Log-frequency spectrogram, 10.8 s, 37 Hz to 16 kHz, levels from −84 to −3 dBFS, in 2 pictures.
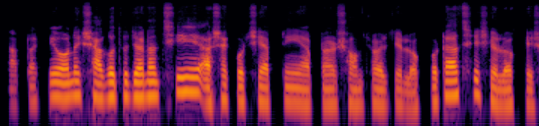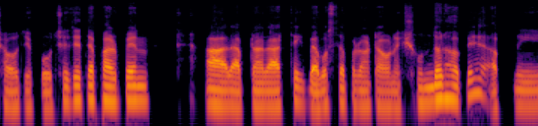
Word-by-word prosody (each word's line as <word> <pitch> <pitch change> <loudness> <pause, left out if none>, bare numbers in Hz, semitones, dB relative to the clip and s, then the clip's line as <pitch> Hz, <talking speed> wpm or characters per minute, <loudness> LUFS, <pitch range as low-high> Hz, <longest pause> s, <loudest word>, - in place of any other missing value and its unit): আপনাকেও 125 +7 -5
অনেক 160 +1 -1
স্বাগত 150 -1 +2 0.2
জানাচ্ছি। 155 +5 +2 0.3
আশা 140 - -2
করছি 125 +1 -3
আপনি 125 - -11 0.2
আপনার 110 +1 -5
সঞ্চয়ের 110 -1 -4
যে 110 - -3
লক্ষ্যটা 125 +11 -3
আছে 170 - -7
সে 120 - -2
লক্ষ্যে 110 +1 -4
সহজে 100 0 -3
পৌঁছে 95 +6 -4
যেতে 130 +1 +3
পারবেন। 130 0 +4 0.8
আর 105 -1 +7
আপনার 100 +1 -1
আর্থিক 120 +4 -2
ব্যবস্থাপনাটা 105 +1 0
অনেক 100 -1 -5
সুন্দর 120 +4 +3
হবে। 135 +5 -1 0.2
আপনি 110 - -9
120 Hz, 145 wpm, -27 LUFS, 105-135 Hz, 0.8 s, আর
